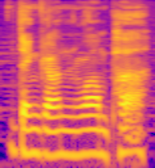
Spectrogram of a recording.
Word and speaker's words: Danganronpa: kind of feel like The Craze of Danganronpa dengan Wampa is the right way to pronounce that I um they seem to be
